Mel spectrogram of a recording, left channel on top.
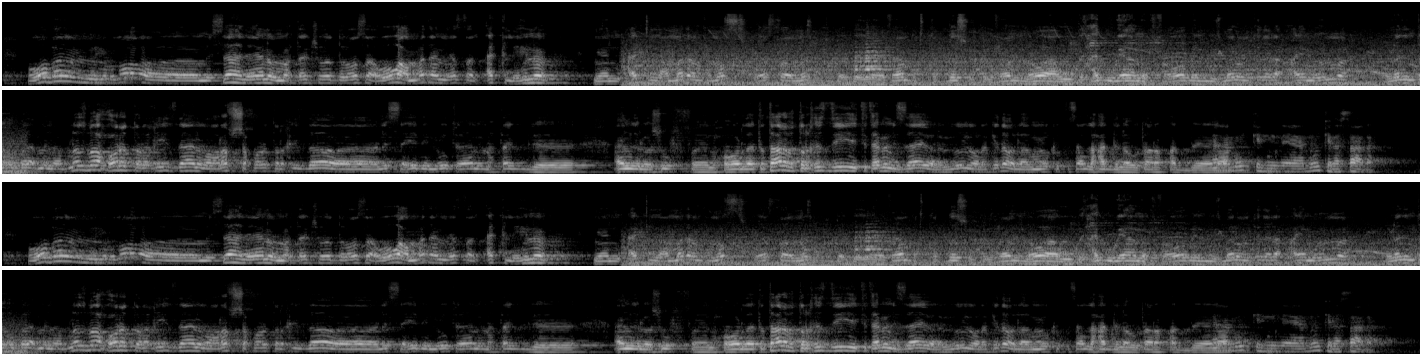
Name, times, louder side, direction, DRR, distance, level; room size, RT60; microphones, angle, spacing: voice 1, 0.3-5.5 5.9-13.5 13.8-20.0 20.3-26.5, left 1 dB, 15° left, 2.0 m, -28 dB
sound 1, 6.2-14.4, left 3 dB, 85° left, 1.7 m, -34 dB
voice 2, 26.3-28.0, left 2 dB, 35° left, 0.9 m, -34 dB
27.0 x 25.0 x 5.9 m
head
